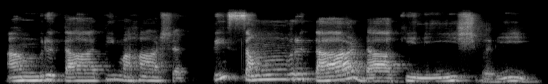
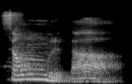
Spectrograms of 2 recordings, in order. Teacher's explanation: So we are going to say here Sanyuta. Again, whenever the anuswara is followed by vakaraha, then we are going to say the nasal halanta va.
